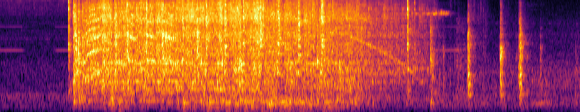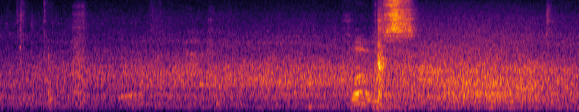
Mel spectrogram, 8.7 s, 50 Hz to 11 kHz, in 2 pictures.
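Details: Suzuki Sidekick after an 8-valve to 16-valve engine swap, compression about 140, first start attempt after adding a separate distributor ground for spark. Loud rough cranking with a few sharp pops, never catches; timing suspected too advanced, not confirmed.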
